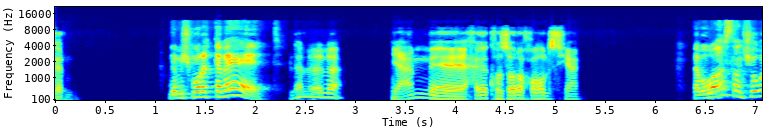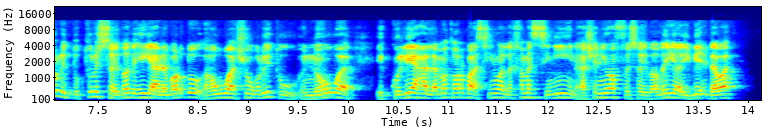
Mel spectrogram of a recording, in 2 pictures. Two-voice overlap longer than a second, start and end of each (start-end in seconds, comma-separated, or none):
none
